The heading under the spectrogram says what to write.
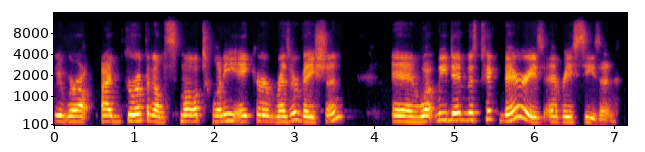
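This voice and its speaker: A woman with an American accent speaks in a plain, everyday voice at medium pitch and a moderate pace, with ordinary pitch variation. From Northern California, Humboldt County. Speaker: panel guest, berry picker. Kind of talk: casual introduction.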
